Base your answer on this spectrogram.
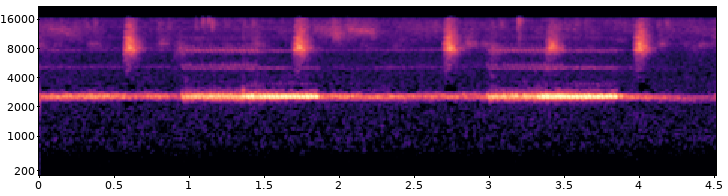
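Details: Night chorus of crickets in grass during a warm Bulgarian summer night, captured in surround sound; a continuous shrill trill that pulses louder and softer, overlaid by short sharp insect chirps roughly once per second.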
